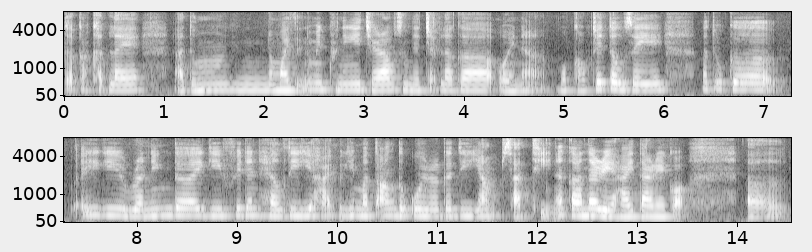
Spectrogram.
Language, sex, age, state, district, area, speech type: Manipuri, female, 18-30, Manipur, Imphal West, rural, spontaneous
